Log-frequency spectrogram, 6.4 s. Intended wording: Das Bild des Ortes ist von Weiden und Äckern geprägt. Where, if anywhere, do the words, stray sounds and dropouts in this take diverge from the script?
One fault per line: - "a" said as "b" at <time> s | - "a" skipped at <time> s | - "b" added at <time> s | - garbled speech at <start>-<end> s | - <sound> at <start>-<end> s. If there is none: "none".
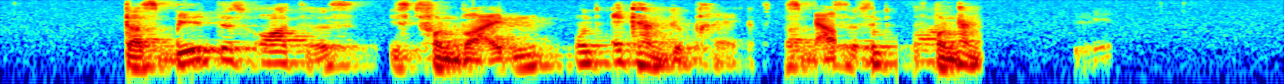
- garbled speech at 3.9-4.9 s
- laugh at 5.4-5.6 s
